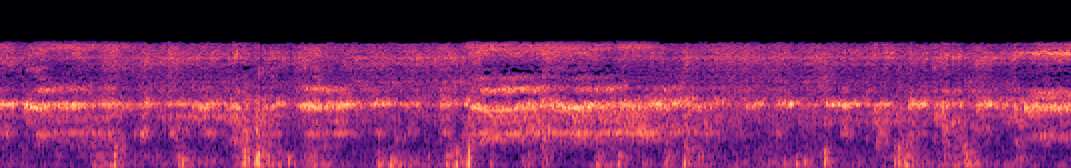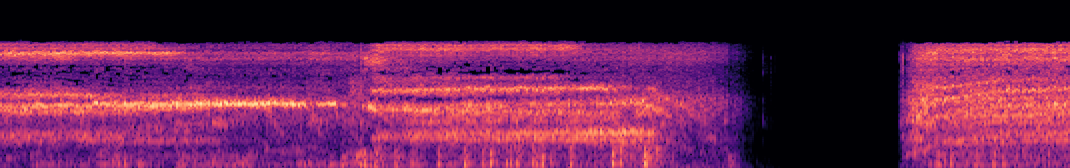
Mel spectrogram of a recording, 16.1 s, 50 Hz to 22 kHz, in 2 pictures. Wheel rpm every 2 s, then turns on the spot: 230, 230, 230, 230, 220, 220, 140, 70.
none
